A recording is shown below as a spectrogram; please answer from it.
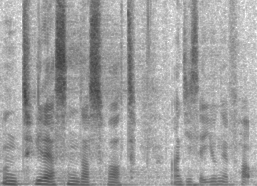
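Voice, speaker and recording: A woman's voice: on the low side, fairly even intonation, moderate pace. A woman co-director making brief remarks on stage, handing over the floor plainly. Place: conference hall. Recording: hall reverb with faint noise.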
